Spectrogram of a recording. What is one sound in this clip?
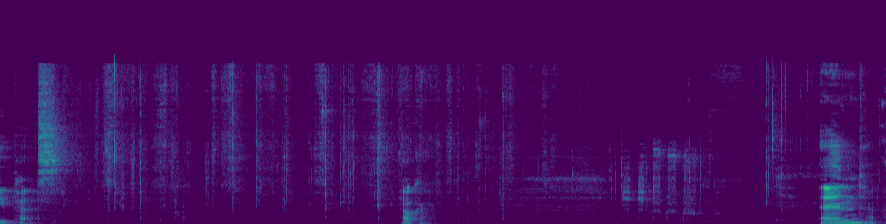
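Game pieces and cards click and rustle on a table.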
